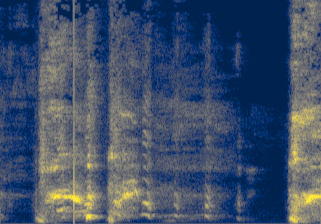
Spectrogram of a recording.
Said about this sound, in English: God damn, I really wish I'd stop coughing.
